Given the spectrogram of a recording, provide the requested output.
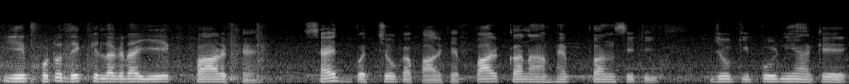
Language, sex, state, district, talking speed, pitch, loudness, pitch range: Hindi, male, Bihar, Katihar, 185 wpm, 125 Hz, -18 LUFS, 120-130 Hz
